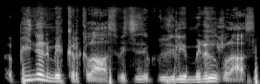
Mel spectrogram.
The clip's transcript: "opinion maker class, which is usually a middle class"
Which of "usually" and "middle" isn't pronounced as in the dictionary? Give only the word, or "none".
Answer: usually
